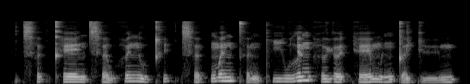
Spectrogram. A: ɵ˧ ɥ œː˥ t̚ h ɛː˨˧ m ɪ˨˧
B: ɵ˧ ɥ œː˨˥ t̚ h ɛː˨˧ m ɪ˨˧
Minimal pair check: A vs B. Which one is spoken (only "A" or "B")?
B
